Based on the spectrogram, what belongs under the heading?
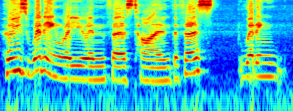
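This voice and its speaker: A woman with an Australian accent and a very bright, forward voice at an average pitch. She chats informally as a vlogger working through personal questions. Her delivery is giggly and self-interrupting. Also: animated, measured pace, clear, resonant tone, rough recording. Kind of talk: casual chat answering personal questions to camera.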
